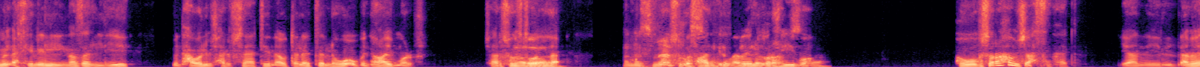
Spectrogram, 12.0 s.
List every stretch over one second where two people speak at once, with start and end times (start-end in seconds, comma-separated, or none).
6.6-8.1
